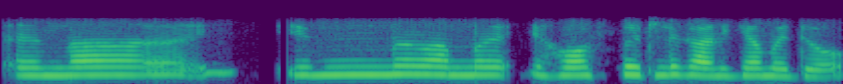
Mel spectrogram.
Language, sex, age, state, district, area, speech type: Malayalam, female, 18-30, Kerala, Wayanad, rural, conversation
